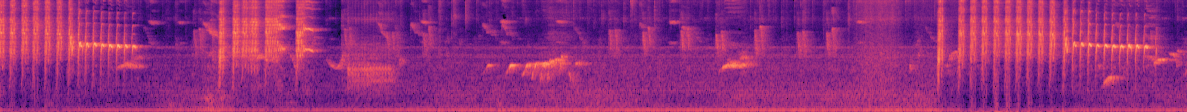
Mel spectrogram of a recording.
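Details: Grey-cheeked bulbul (cucak jenggot) song, 'mbeset ngepik rapet': bursts of fast clicking notes with a high whistle at start and end, and softer scattered chirps and whistles between, over a steady low hum.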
